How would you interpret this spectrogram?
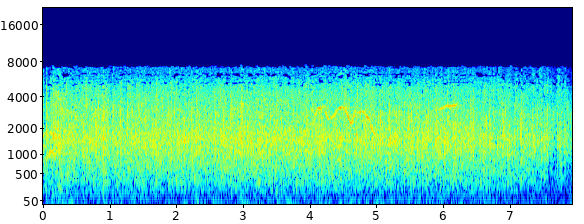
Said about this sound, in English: All that applause for me. Oh, I feel so wanted.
